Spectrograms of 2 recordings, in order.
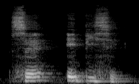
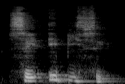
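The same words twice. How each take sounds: The two takes are said the same way.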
